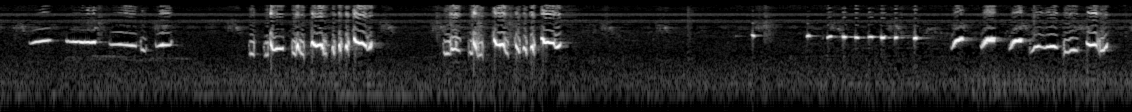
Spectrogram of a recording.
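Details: White-rumped shama song used to provoke a rival shama: a long falling whistle, bursts of dense varied phrases, then a rapid even trill of repeated notes followed by rising and falling whistled phrases.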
